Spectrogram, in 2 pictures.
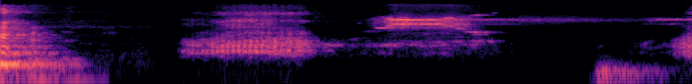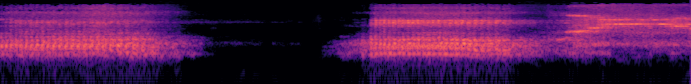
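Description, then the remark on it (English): A blue duck calls in a series of separate bursts, mixing husky, growling rasps with high, thin whistled tones; a short low grunt falls between them, and no one talks. Blue ducks whistle rather than quack; this pair lives out from a trout centre and has seven ducklings. “And that's the sound that they make. They don't quack.”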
